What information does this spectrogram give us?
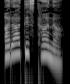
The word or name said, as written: ಅರಾತಿಸ್ಥಾನ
